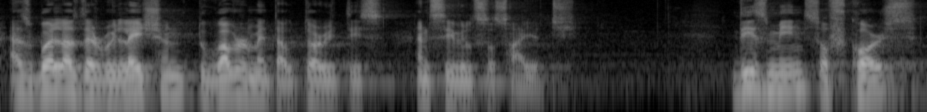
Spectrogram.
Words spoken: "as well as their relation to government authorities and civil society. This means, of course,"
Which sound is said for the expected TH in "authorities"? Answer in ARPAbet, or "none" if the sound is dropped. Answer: T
